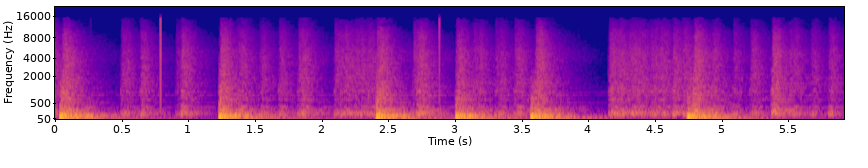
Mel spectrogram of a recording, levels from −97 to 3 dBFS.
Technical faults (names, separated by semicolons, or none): word clock ticks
